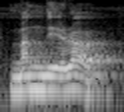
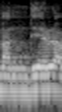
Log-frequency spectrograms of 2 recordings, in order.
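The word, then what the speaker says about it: मन्दिर: - speaking Hindi but when it comes in Sanskrit we can't apply the rules of Hindi so Srinagar attend Mandira Marjan are dau not Mandir Marg another actually is very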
